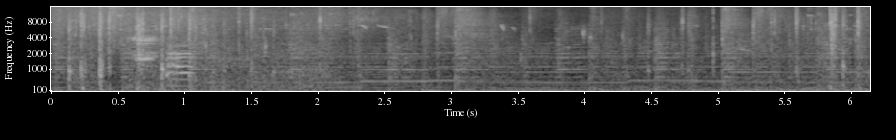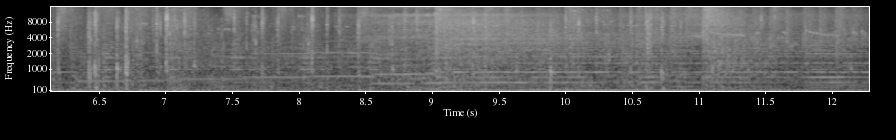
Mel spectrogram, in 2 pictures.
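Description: Horse hooves clip-clop steadily while riding in the medieval game Medieval Dynasty, a continuous rhythmic trot beneath loud background music throughout.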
